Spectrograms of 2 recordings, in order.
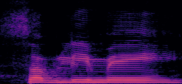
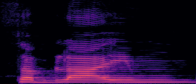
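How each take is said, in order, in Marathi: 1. तो 'lee-meh' असा दोन अक्षरांत संपतो. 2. तो 'lyme' असा एका अक्षरात संपतो. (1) "ते विद्यार्थी असे वाचू शकतात" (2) "IME येतो तर त्याचा उच्चार आईम"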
